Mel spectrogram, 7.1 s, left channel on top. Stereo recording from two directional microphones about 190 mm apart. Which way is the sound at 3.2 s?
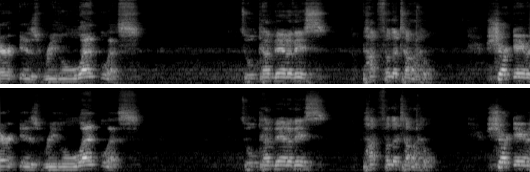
10° right (ahead or behind).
